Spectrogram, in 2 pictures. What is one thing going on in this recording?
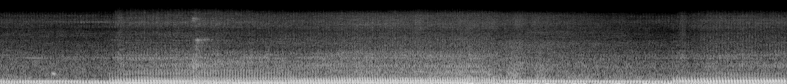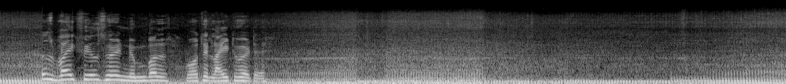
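A motorcycle engine hums steadily at a low pitch while riding.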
